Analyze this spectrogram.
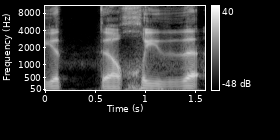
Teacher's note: खा को मोटा अदा करेंगे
